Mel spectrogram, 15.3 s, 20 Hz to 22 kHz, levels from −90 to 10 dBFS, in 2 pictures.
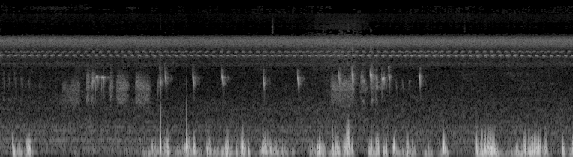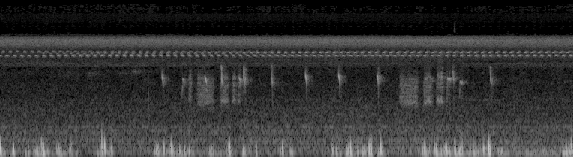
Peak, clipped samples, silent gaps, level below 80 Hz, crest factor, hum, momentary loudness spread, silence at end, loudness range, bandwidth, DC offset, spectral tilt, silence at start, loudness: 0 dBFS; under 0.1%; none; -36 dBFS; 24 dB; none; 13 LU; 0 s; 8 LU; 18.5 kHz; under 0.1%; -5.5 dB/octave; 0 s; -27 LUFS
